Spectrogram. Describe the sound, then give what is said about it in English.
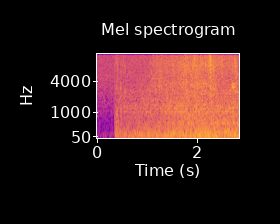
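Rowing shells of a group of 30 young women at an Olympic development camp, starting a morning rowing session on the Schuylkill River, pulling oars and gliding through the water, with a steady wash of water and breezy outdoor rumble that starts abruptly and stays loud, no voices. “On a recent Wednesday morning, the group of 30 young women is just starting a morning session of rowing on the Schuylkill River.”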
